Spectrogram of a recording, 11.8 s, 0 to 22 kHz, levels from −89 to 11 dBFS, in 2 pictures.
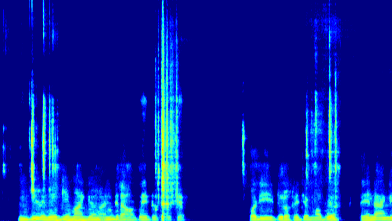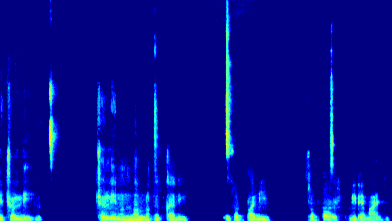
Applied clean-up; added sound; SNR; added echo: neural mask model Resemble Enhance denoiser.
